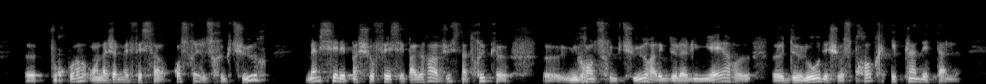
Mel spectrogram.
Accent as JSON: {"language": "French", "region": "Bourgogne-Franche-Comté", "country": "France", "said": "Alors moi, je suis de la Bourgogne."}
